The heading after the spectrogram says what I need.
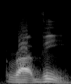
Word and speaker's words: Ravi: first name is ravi is pronounced rav v with a soft raw and a strong v in sand skirt it means the sun in america people call me ravi with the stress on the first syllable that doesn't mean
